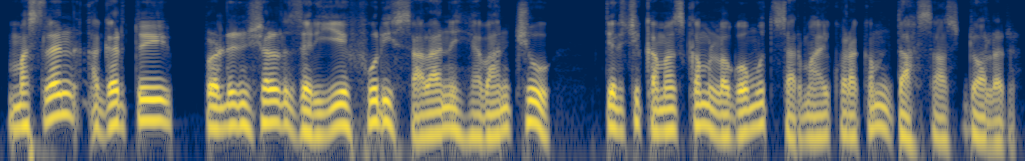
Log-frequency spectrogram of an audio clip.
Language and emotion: Kashmiri, neutral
